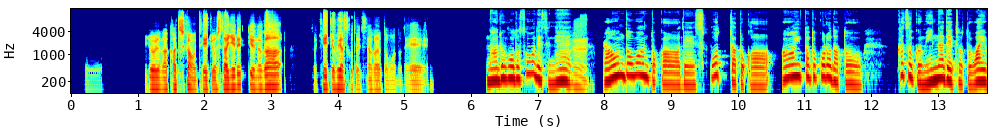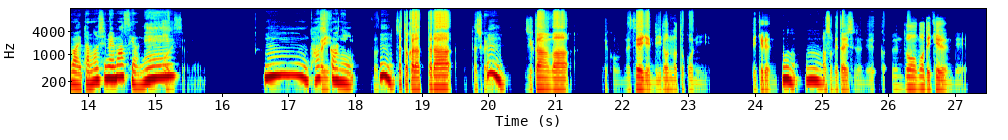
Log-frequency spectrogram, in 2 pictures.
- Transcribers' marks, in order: other background noise; tapping
- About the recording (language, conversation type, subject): Japanese, advice, 簡素な生活で経験を増やすにはどうすればよいですか？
